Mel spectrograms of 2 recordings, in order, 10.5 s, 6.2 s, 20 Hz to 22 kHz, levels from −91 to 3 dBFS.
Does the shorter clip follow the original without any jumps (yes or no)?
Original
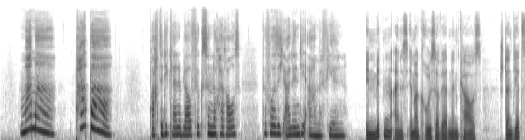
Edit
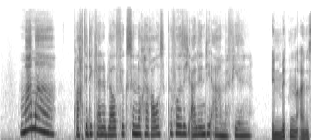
no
